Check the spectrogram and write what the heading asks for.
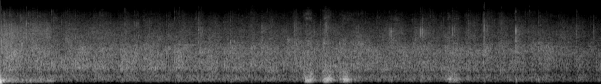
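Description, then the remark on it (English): A crowd at New Hope Community Church claps steadily for a visiting group, a dense, even patter of hands, with a few brief cheers rising out of it partway through before the applause gradually thins. “your willingness to come out and be with us here at new hope community church thank you so much thank you let's hear it up for these guys Woo!”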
